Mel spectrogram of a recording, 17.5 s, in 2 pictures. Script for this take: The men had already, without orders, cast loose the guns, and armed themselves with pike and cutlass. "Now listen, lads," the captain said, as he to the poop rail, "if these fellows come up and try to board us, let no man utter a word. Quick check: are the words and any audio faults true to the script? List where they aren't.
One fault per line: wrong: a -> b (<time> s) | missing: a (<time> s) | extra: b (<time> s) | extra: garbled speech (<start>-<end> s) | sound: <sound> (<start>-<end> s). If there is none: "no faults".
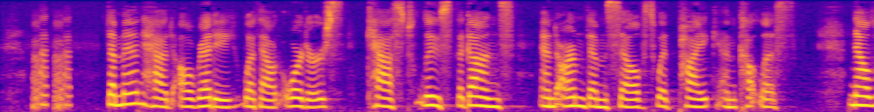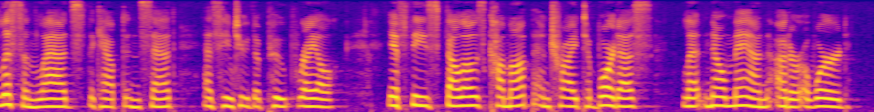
sound: laugh (0.3-0.7 s)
